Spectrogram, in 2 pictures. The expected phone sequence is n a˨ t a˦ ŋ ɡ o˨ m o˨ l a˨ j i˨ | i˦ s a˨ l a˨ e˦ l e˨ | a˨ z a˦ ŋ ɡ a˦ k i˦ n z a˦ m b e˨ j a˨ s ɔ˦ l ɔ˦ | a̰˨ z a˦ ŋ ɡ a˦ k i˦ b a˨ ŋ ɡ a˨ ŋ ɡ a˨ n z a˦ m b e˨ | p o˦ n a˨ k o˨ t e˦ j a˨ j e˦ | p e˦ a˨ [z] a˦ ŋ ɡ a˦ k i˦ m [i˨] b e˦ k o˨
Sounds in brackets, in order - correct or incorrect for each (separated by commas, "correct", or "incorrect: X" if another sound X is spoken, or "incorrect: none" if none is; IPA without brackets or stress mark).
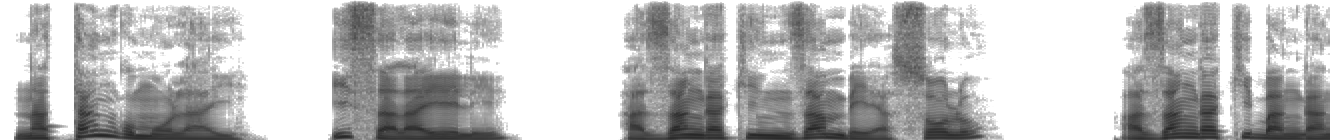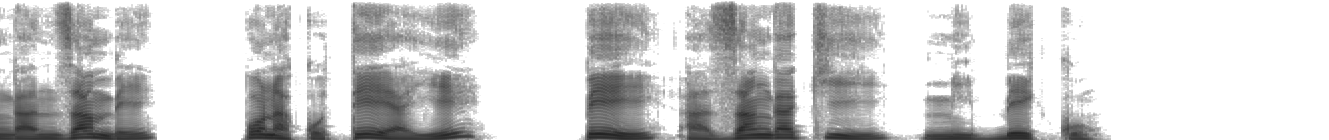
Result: correct, correct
